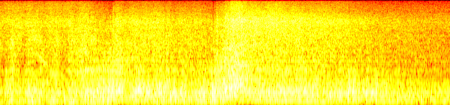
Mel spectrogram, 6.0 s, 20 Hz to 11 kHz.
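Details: Procharged Chevy SS with stock automatic, around 50 mph; deep raspy drone as revs swing, choppy burble low in revs that sounds like breaking up but is just the mufflers, not a misfire.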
